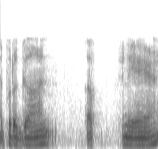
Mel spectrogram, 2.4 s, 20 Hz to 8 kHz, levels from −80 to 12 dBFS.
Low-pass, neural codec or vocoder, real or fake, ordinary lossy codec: 7.2 kHz; none; real; AAC, 16 kbps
